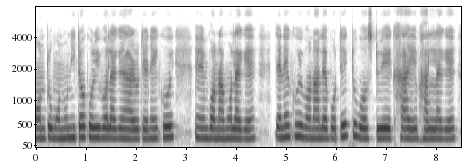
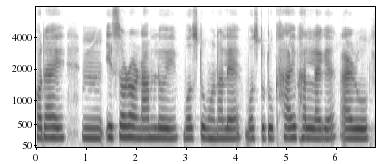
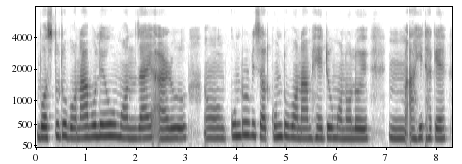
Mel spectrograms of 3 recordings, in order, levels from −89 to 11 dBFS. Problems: constant background noise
